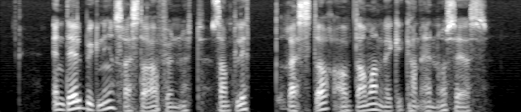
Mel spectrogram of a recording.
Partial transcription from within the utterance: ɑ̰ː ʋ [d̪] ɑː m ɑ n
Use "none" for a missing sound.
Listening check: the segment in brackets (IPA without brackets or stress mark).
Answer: d̪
